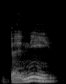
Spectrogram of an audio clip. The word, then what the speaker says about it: beni: So whilst in the word ben, we have the syllable en, in beni, we don't have it anymore. The syllables are be and ni.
